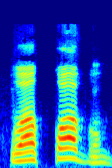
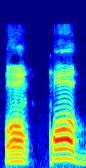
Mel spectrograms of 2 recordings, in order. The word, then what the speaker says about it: وقب: ইজা, ইজা, إذا إذا وقب ওয়াকব, وقب কাব হবে না, কব, দুই নোক্তাওয়ালা কব। وقب হ্যাঁ, وقب হ্যাঁ, জি। إذا وقب ওয়াকাব নই, অকব। وقب وقب হ্যাঁ, জি। আরেকবার বলেন। ومن شر غاسق إذا وقب। এখানে একটু মশ করবেন, এগুলো সংশোধন হয়ে গিয়েছে। ও কব, কব, কব উচ্চারণ করবার সময় وقب ঠোঁট গোল থাকবে।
